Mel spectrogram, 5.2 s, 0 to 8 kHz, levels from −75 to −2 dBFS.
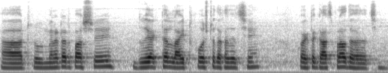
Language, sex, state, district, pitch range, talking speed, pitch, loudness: Bengali, male, West Bengal, Purulia, 150-170 Hz, 175 wpm, 160 Hz, -17 LUFS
